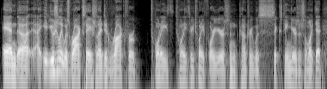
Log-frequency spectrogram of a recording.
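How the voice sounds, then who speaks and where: An older radio man hosting a podcast, chatty and folksy, laughing easily between questions. His voice sits a little low, and the recording is dry and close with no room around it. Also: quick pace, no echo. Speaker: podcast host, retired radio DJ. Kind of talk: casual interview chat.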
